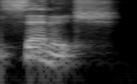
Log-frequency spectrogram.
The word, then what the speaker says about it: sandwich: Sandwich. A sílaba forte que você tem que caprichar, sandwich.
